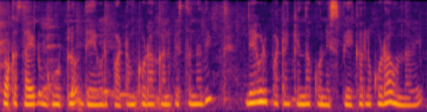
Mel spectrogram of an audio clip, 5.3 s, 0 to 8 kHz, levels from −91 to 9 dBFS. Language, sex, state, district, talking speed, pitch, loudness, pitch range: Telugu, female, Telangana, Hyderabad, 155 wpm, 225 Hz, -18 LUFS, 215-240 Hz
